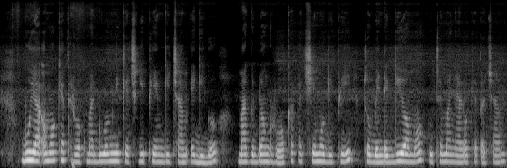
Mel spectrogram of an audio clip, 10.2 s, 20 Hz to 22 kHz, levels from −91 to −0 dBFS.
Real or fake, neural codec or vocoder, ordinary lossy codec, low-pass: real; none; none; none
